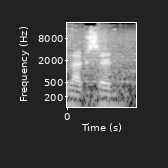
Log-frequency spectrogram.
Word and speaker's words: Luxord: And I don't care how they say his name in the cutscene, it's Luxord. And I want to do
